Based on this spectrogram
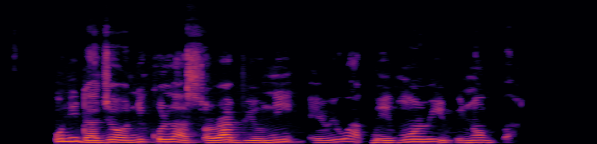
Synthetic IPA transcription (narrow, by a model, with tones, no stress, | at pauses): o˦nĩ˦da˨d͡ʒɔ˦nĩ˦ko˦la˦˨sɔ˧ɾa˦bi˦o˨nĩ˦ɛ˦˨ɾi˨˦wa˦˨k͡pe˨˦w̃ɔ̃˦ɾĩ˦i˦˨wi˨˦nã˦˨ɡ͡ba˨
